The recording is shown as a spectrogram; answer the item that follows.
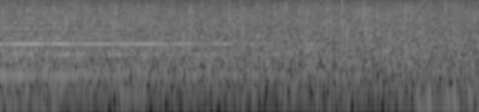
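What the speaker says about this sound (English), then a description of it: "It looks like rain." Steady rain falling in the Disney Dreamlight Valley video game, a continuous soft hiss of drops on surfaces, even and unbroken, with no voices over it.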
